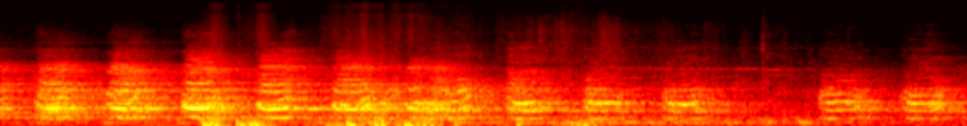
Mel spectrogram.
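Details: Several sea lions resting along the Santa Cruz docks give rapid, hoarse, overlapping honking barks, deep and echoing amid pier ambience.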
